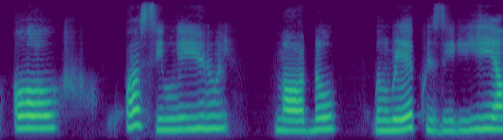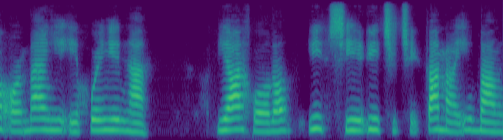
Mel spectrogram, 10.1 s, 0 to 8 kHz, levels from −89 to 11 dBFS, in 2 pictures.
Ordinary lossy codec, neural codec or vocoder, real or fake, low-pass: none; codec, 16 kHz, 0.5 kbps, FreqCodec, larger model; fake; 7.2 kHz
